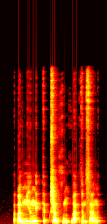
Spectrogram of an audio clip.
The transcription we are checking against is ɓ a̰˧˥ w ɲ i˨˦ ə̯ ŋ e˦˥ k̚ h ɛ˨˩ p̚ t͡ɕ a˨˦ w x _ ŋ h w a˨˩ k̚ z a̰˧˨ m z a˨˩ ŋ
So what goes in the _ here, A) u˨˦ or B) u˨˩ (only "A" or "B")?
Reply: A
